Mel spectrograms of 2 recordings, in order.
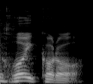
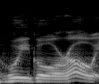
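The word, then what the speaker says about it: Hui Guo Rou: Seredori Hoikoro. So I've been mispronouncing Huigoro. It's supposed to be Hoikoro.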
